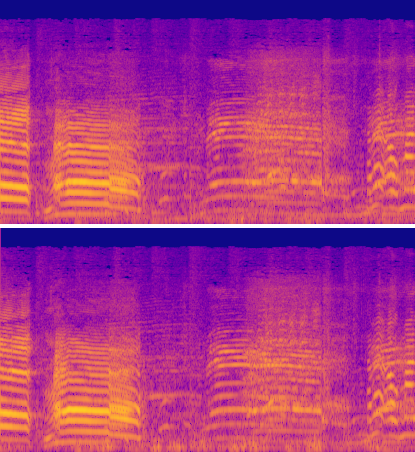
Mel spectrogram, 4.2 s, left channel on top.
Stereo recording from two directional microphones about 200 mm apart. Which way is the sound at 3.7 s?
5° right (ahead or behind).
